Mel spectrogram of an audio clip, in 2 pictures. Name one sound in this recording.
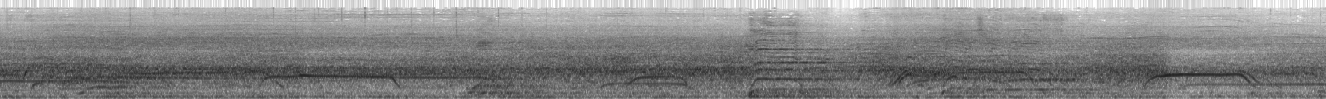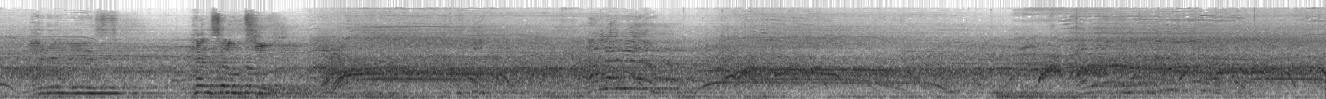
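A young man speaks into a microphone, heard through loudspeakers.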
